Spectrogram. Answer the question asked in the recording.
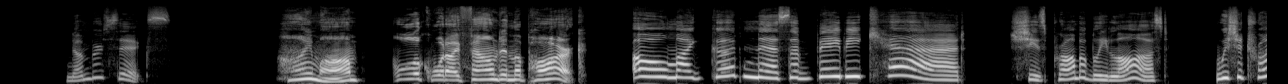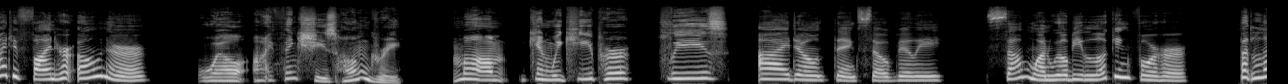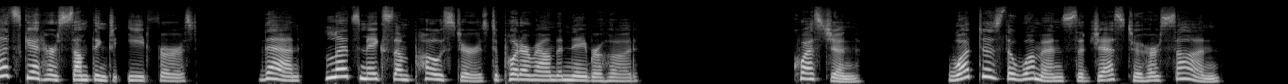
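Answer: Feed the cat and make posters to find its owner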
